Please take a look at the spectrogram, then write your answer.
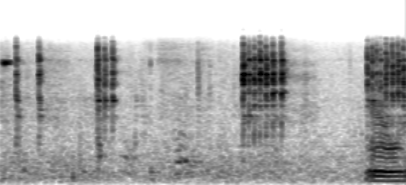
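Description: A ratchet spins on main bearing cap bolts of an engine block, short bursts of quick clicking separated by pauses and light metallic handling, close and moderately loud, ending in a longer clicking run.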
